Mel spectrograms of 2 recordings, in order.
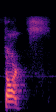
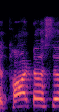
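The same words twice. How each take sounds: First: Said in the usual way. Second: थॉट्स broken up with extra vowels, like थॉ-ट-अ-स; higher, louder थॉट्स with an added uh after each final consonant; wrongly split syllables. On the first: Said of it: "It's a single syllable word". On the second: Shown as a demonstration. Teacher showing how we don't say it, mispronounced with added syllables. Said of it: "उसको हमने वैसे नहीं बोलते".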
